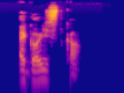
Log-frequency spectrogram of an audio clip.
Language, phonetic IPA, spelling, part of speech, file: Polish, [ˌɛɡɔˈʲistka], egoistka, noun, Pl-egoistka.ogg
